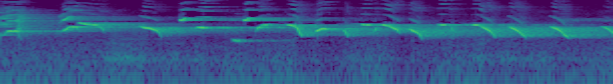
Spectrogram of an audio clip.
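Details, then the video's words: In Bartlett Olinda State Forest Reserve, a superb lyrebird sings loud, piercing whistles, each sliding steeply downward, strung together rapidly with brief high notes and a short lower tone partway through. "Superb Lyrebird Song"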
